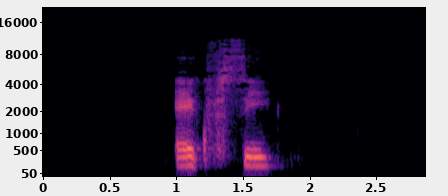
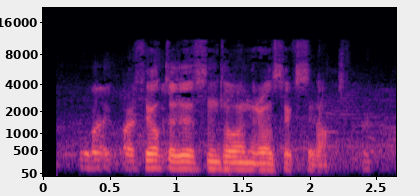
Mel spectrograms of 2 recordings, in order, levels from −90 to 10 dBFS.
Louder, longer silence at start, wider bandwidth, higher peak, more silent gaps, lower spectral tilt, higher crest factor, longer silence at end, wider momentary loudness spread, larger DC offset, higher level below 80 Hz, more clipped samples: second, -29 LUFS vs -23 LUFS; first, 1 s vs 0.15 s; about the same, 11.5 kHz vs 11.5 kHz; second, -10 dBFS vs -6 dBFS; neither; about the same, -5.5 dB/octave vs -6 dB/octave; first, 22 dB vs 16 dB; first, 1.2 s vs 0 s; second, 6 LU vs 11 LU; neither; second, -78 dBFS vs -64 dBFS; neither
